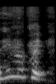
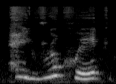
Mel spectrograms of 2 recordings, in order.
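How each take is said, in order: First: Bright quick interrupt. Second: Slow casual interrupt. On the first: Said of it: "I go". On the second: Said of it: "And I would go". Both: Retold or imitated.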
